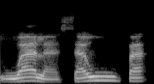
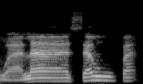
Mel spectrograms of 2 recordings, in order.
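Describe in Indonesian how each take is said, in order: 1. Vokal setelah L tetap dibaca pendek. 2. Vokal setelah L diucapkan panjang. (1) "tapi wala saufa" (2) "Lamnya di situ pendek ya, bukan wala saufa"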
